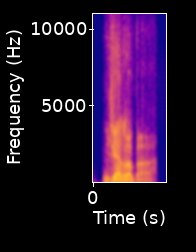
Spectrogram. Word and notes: jellaba: British English

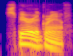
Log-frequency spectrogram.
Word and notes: spirograph: American English

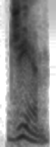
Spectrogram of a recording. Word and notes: GM: Indian

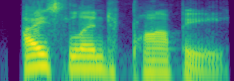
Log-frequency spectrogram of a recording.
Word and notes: Iceland poppy: American English

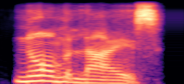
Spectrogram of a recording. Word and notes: normalize: Indian

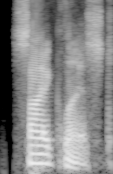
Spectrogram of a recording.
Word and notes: cyclist: American English

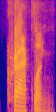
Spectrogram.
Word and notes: crackling: American English

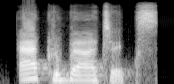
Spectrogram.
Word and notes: acrobatics: Indian

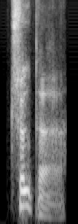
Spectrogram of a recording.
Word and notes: trouper: British English

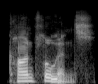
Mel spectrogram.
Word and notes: confluence: American English

